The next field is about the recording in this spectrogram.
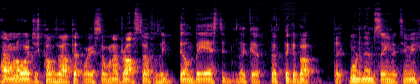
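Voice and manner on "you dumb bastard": put-on Boston accent, quieter. Cursing himself after dropping something, imagining family saying it, in a boston accent. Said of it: "it's usually in a Boston accent".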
